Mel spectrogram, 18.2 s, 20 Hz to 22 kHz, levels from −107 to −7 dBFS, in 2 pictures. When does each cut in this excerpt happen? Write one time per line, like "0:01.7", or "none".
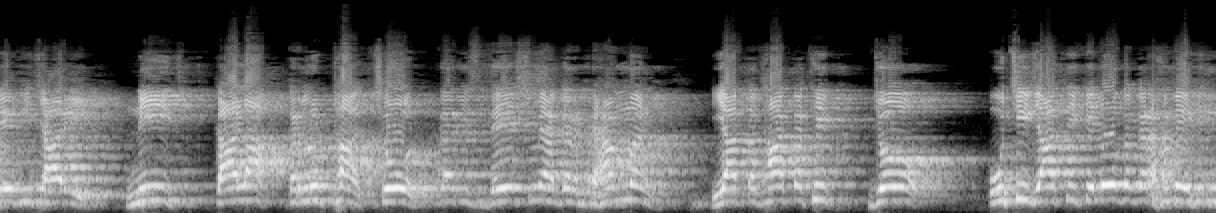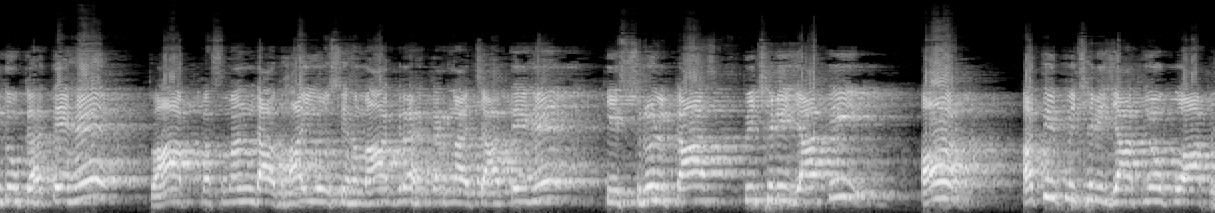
0:03.3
